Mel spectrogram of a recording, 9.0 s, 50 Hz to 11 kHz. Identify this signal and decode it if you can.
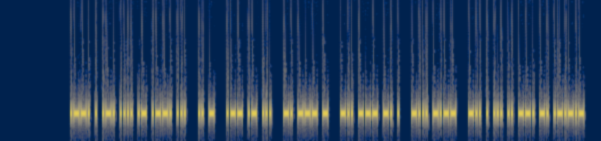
Morse code, heard as a keyed tone, about 46 wpm, 700 Hz. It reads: PERHAPS IT WAS NOT DONE BY DESIGN.
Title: Sentences from Top 1000 Words - Review Part 5 - 45wpm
